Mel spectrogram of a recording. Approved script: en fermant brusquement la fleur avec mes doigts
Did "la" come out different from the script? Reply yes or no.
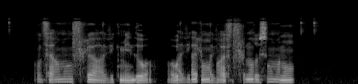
yes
